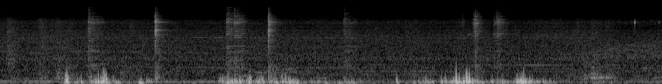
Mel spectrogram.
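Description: Wire-mesh cage mouse trap being handled: a few groups of short knocks and rattles with sharp clicks, over a steady hum.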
